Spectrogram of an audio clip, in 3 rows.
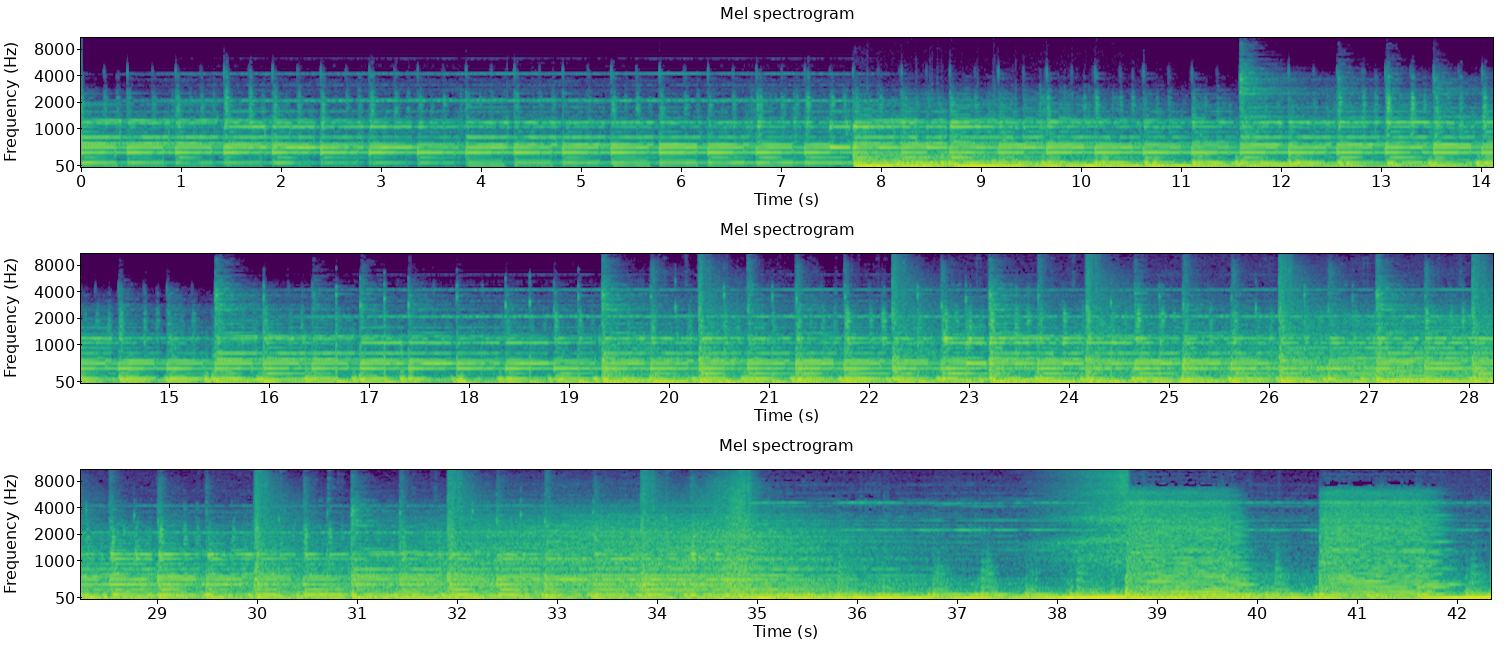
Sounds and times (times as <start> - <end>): Ambient music: 0.0 - 42.3.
